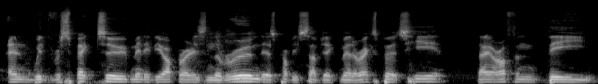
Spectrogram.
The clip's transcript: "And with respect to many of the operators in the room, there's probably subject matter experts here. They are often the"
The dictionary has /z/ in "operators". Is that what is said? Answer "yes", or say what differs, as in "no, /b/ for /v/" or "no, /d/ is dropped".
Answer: yes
